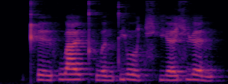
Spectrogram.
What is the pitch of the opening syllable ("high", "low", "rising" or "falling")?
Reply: low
